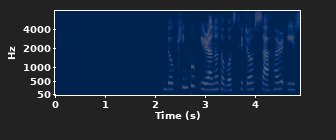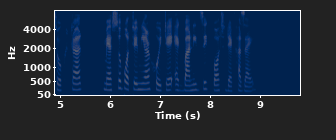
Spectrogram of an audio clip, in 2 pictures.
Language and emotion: Assamese, neutral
